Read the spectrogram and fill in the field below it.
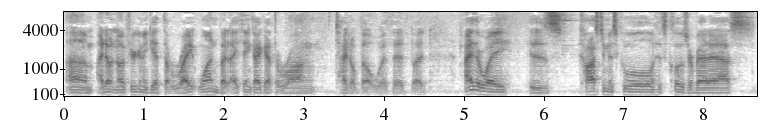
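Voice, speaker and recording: Laid-back male toy reviewer, very low voice, rambling and self-correcting. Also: moderate pace, a bit bright. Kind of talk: casual action figure review.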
